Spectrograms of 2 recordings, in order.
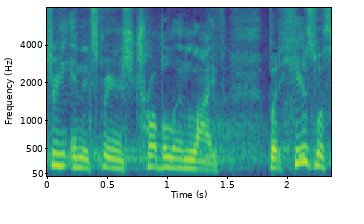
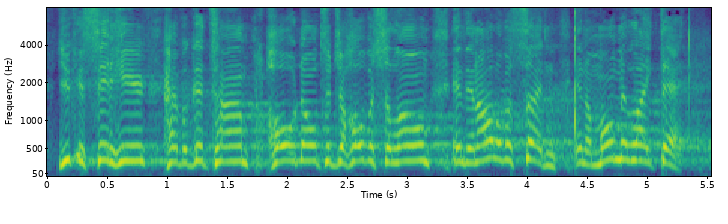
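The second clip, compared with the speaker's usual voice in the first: high, driving sermon voice; raised pitch, urgent build; impassioned preaching; 8 semitones higher than usual. Real, not acted. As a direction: preach it out to the whole congregation. Preaches at full force.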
